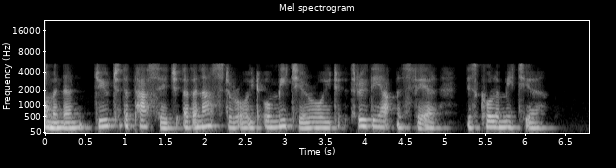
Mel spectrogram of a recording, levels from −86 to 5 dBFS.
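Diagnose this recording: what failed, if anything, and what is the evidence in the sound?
The failure is at the codec stage, and the whole clip carries it. The speech has a rough, hissy halo and a smeared, underwater quality from start to finish. Nothing is present above 5.3 kHz. The damage is heavy. This points to Nellymoser compression, the old Flash microphone codec, likely at a rate near 22 kbps. It spends a fixed, small number of bits per sample on short blocks. Weak bands get no bits at all and are refilled with noise, hence the hiss and blur.

The same codec stage also causes pre-echo, at 0.62 s. A short hiss comes just before a sharp onset, spread over about 17 ms, and the attack itself sounds softened. The transform spreads its quantisation noise across the whole block. The onset sits late in that block, so noise sized for the loud attack leaks into the quiet moment ahead of it.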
